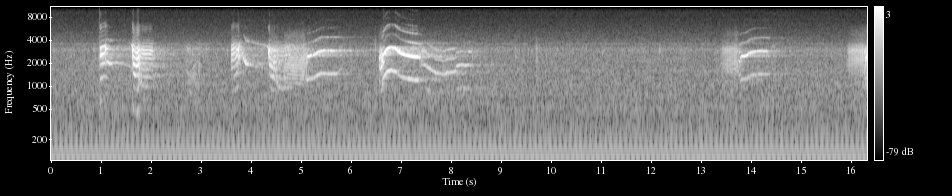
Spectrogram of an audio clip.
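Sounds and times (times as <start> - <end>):
killer whale calling: 3.6 - 8.6, 13.4 - 14.8, 15.9 - 16.3.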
